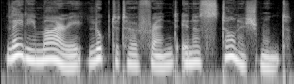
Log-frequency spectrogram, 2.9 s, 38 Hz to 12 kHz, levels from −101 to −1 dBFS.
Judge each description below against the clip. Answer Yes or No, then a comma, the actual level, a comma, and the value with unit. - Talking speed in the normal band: Yes, average, 165 wpm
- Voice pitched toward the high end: No, medium, 175 Hz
